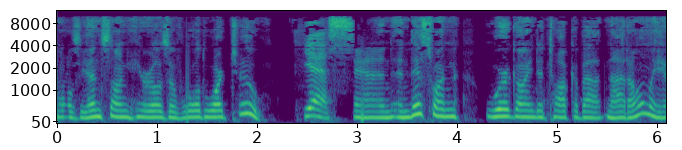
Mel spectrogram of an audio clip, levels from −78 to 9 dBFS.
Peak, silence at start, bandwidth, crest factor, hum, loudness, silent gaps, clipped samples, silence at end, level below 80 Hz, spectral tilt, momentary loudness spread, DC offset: -2 dBFS; 0 s; 10.5 kHz; 16 dB; none; -17 LUFS; none; under 0.1%; 0 s; -52 dBFS; -4.5 dB/octave; 8 LU; under 0.1%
